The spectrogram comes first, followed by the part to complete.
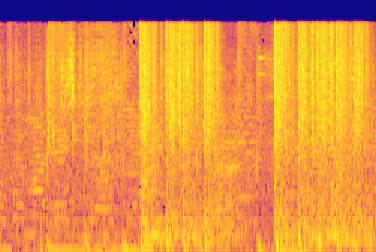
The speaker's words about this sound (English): Alright, now I gotta see who shot me. Who was it?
